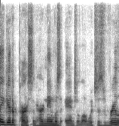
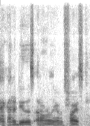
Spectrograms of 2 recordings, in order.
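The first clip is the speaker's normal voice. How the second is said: much softer, lower, duty-bound drone; resigned tone; 10 semitones lower, 17 dB quieter, faster than usual. Retold or imitated. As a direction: sound like you have no choice. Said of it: "she's got that tone in her voice".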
